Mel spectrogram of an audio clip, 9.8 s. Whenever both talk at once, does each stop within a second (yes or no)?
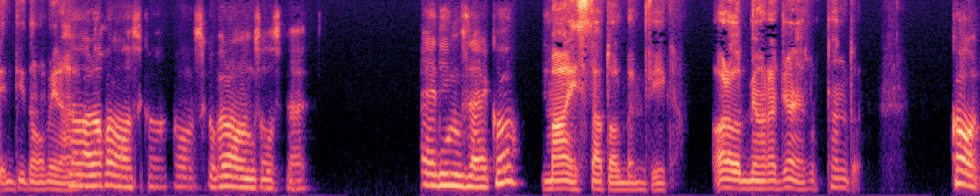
yes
